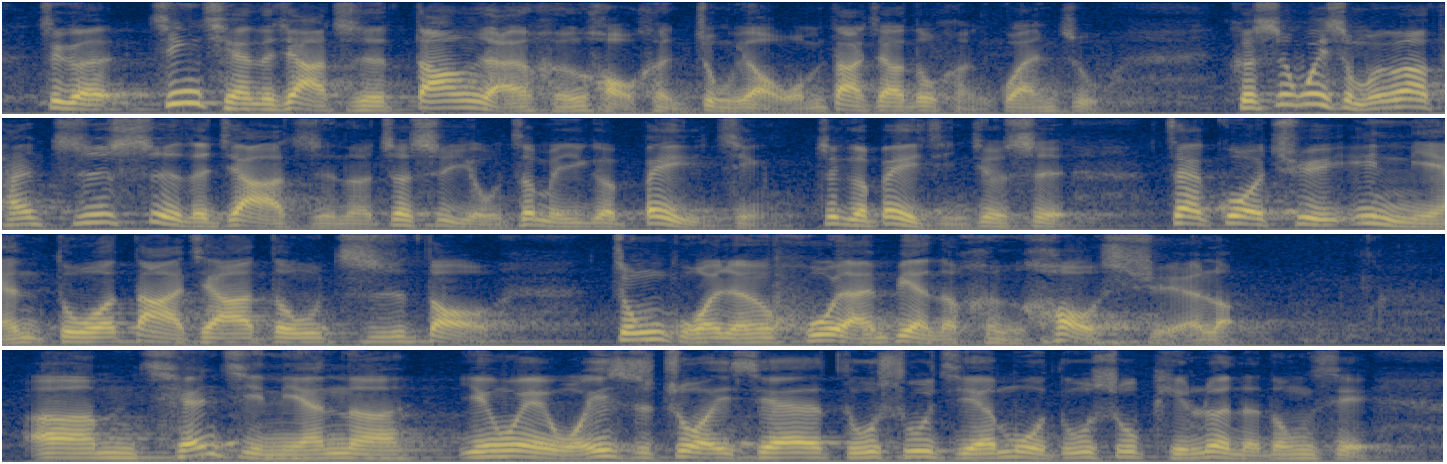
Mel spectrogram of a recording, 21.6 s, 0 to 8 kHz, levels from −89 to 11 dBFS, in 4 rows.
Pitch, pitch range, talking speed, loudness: 130 Hz, 120-165 Hz, 265 characters per minute, -17 LUFS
